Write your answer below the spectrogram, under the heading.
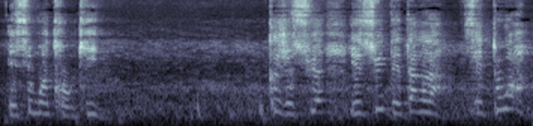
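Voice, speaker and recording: Casting: high-voiced woman, scolding rant, traffic noise behind. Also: brisk, bright, forceful tone. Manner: scolding, insistent, repeats herself. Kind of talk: angry live video rant.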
